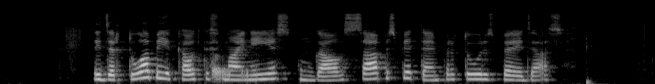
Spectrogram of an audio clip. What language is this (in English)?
Latvian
